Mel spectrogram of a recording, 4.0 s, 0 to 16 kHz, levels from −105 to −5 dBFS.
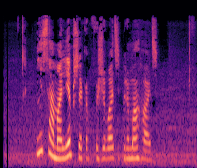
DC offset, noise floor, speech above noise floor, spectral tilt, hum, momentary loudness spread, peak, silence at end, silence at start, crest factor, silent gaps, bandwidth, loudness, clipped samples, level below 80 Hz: under 0.1%; -50 dBFS; 25 dB; -3.5 dB/octave; none; 23 LU; -6 dBFS; 0.15 s; 0.45 s; 22 dB; none; 11.5 kHz; -25 LUFS; under 0.1%; -72 dBFS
